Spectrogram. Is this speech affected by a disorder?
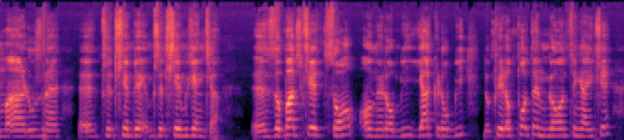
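Yes: cerebral palsy; uses wheelchair.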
